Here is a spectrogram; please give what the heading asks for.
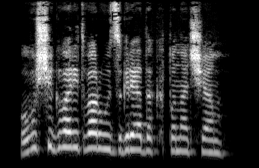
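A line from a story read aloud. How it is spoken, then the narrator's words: Calm explanation. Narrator (Russian): спокойно объяснила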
